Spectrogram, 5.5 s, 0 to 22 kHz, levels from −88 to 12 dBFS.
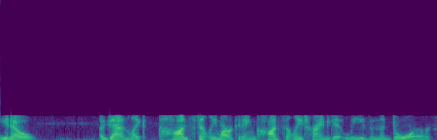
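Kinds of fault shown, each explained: GSM full-rate codec: The speech passes through a 13 kbps vocal-tract model driven by sparse pulses. Throughout, it sounds plainly buzzy and gravelly, with nothing above 4 kHz.
GSM bit errors: Corrupted decoder parameters distort one short stretch. From 2.5 to 2.55 s the speech breaks into a brief squawk, which fits a couple of damaged frames.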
